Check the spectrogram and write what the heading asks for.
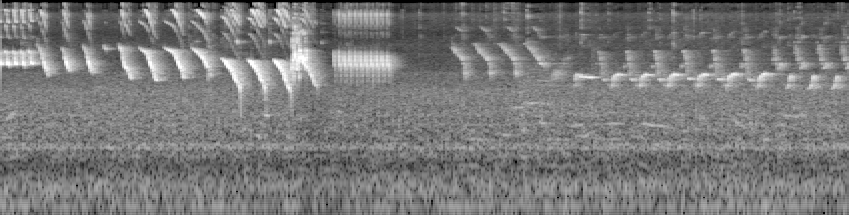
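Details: Canary song of fast descending whistled notes repeated about four per second, a brief buzzy burst, then softer lower repeated chirps.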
